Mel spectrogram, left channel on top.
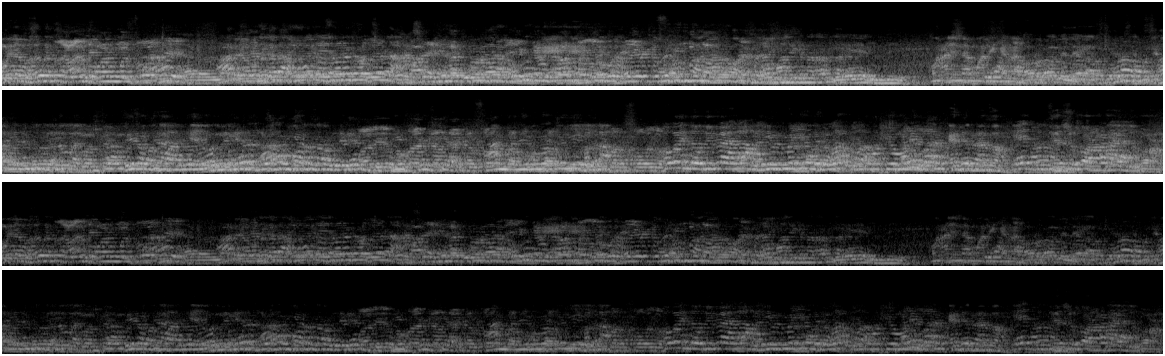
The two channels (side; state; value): right; quieter; 13.4 dB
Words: মালিকানা ওই নদী বে আলা হাজির মে যেসু করা হয়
